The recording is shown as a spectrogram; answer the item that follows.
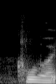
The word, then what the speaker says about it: Kruor: Dann kommen wir zu den Blood Raidern und da haben wir die, äh, wie spricht man es jetzt aus? Kruor? – Kruor, ja. – Kruor.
